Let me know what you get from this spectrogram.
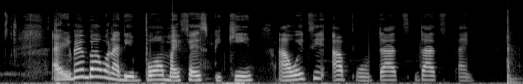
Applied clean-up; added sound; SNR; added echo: none; Keys jangling; 12 dB; none.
